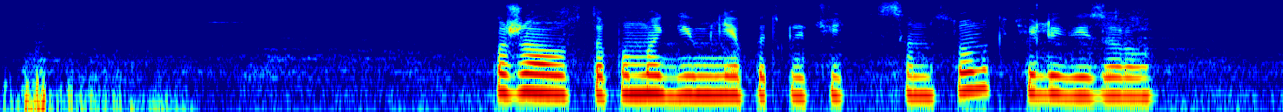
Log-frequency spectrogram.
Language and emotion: Russian, neutral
